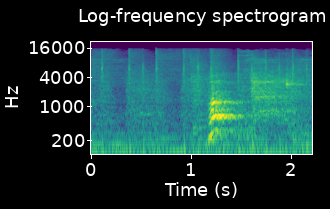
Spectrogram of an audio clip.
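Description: A man's short strained cry of effort about a second in, as he fights through the last pull-up rep, over steady background music.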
